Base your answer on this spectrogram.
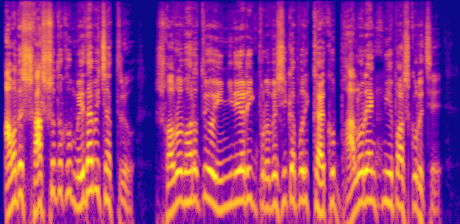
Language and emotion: Bengali, happy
